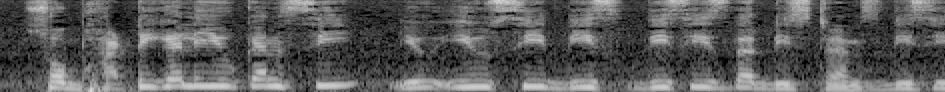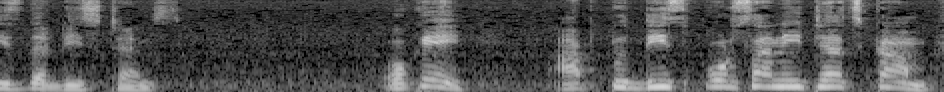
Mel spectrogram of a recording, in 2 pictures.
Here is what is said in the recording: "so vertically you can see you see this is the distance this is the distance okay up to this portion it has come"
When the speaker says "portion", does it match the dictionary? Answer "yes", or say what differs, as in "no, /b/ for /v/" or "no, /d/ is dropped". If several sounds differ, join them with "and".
no, /s/ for /ʃ/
